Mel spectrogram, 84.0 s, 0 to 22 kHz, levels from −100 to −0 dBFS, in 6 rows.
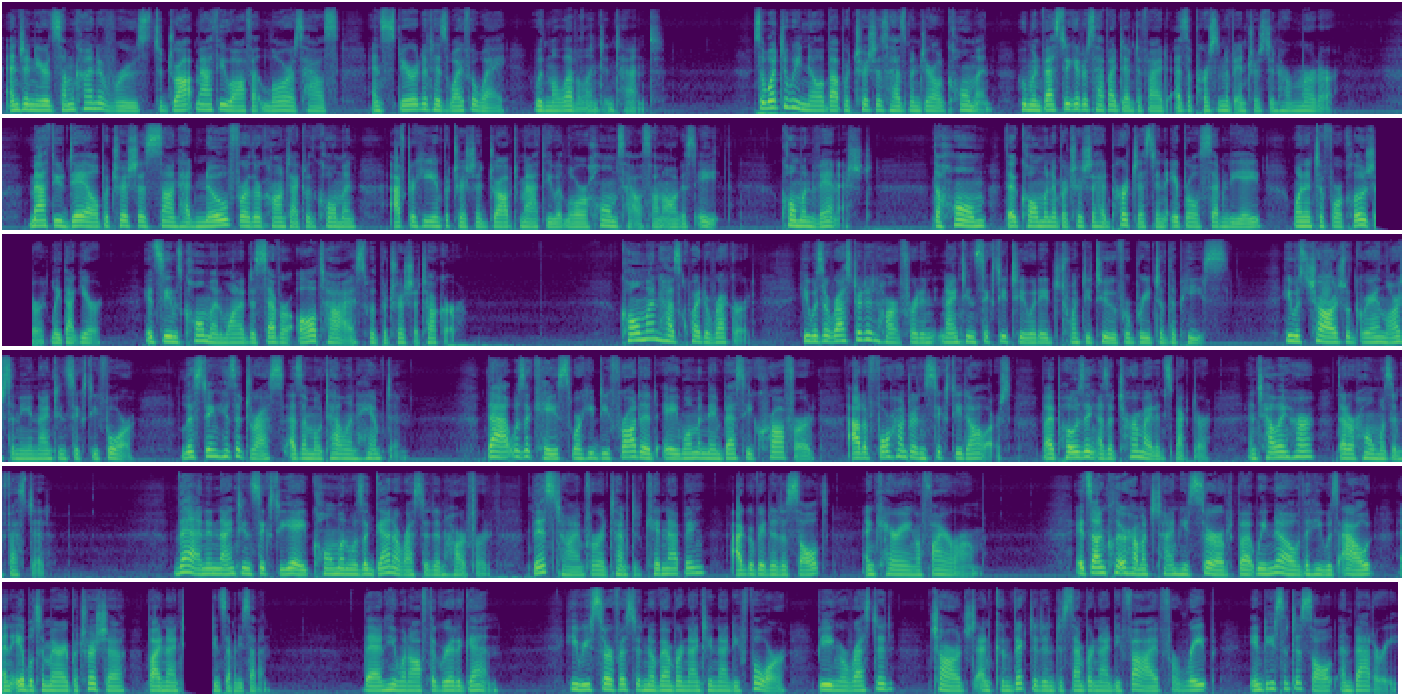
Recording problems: audio freezing; at 28 s for 0.5 s and at 1:12

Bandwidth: 16.5 kHz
